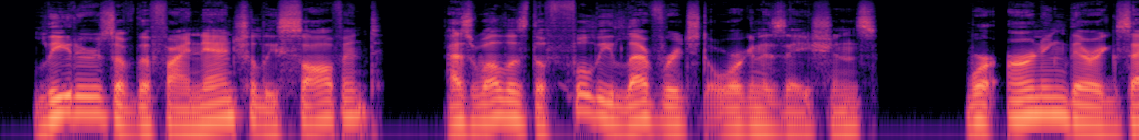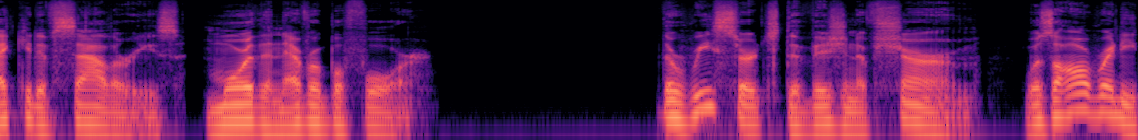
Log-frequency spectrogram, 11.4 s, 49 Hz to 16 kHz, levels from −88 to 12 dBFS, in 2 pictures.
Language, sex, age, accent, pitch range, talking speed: English, male, 30-49, American, 85-120 Hz, 150 wpm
